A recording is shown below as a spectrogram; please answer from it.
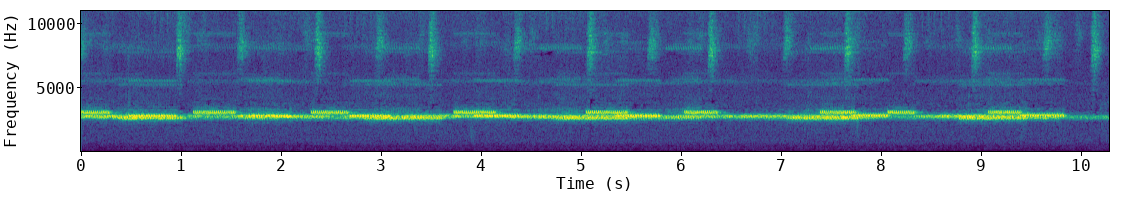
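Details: Bulgarian summer night with crickets in the grass, recorded in surround sound: continuous high-pitched trilling chorus, sharp upper ticks recurring through the clip, and a small drop in volume near the end.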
